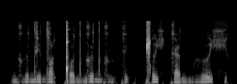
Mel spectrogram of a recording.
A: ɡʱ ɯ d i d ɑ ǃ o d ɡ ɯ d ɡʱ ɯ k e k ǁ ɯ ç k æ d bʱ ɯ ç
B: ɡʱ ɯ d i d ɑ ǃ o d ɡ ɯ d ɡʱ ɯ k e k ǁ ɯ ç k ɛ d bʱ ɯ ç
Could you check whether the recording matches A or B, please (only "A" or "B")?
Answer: A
